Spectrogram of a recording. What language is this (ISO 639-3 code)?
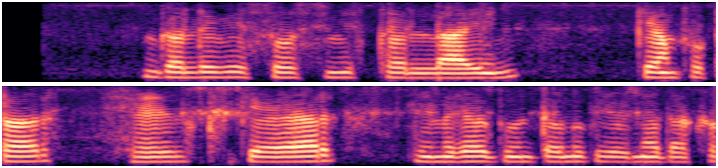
mar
